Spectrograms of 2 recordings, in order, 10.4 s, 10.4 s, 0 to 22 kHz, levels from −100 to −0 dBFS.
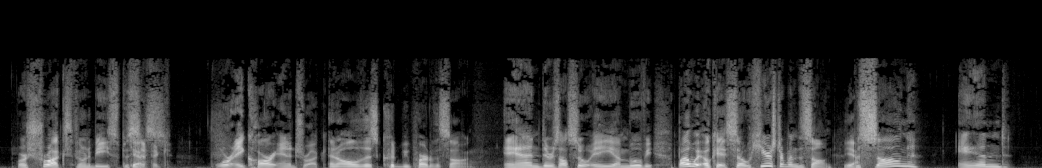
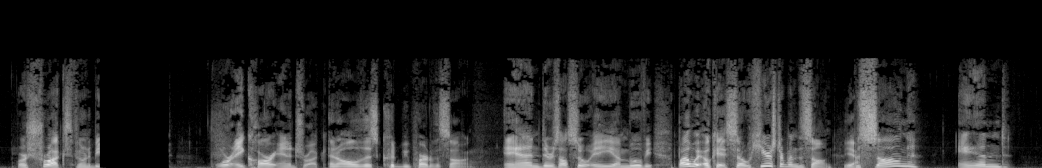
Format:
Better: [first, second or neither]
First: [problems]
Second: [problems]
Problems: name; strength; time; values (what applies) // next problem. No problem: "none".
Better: first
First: none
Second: audio cutting out; at 1 s for 0.5 s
